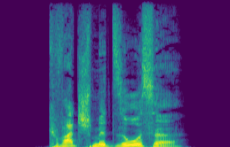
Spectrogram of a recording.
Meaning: balderdash, applesauce, nonsense
- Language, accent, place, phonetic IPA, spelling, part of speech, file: German, Germany, Berlin, [ˈkvat͡ʃ mɪt ˌzoːsə], Quatsch mit Soße, noun, De-Quatsch mit Soße.ogg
